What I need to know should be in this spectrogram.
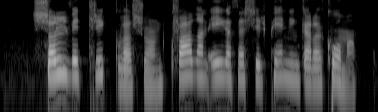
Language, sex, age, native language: Icelandic, female, 14, Icelandic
